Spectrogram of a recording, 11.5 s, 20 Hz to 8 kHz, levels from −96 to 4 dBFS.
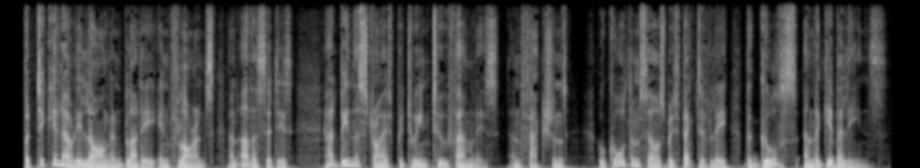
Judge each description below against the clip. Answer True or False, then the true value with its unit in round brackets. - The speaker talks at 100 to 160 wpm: True (140 wpm)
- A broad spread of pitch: True (8.9 semitones)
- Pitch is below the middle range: True (95 Hz)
